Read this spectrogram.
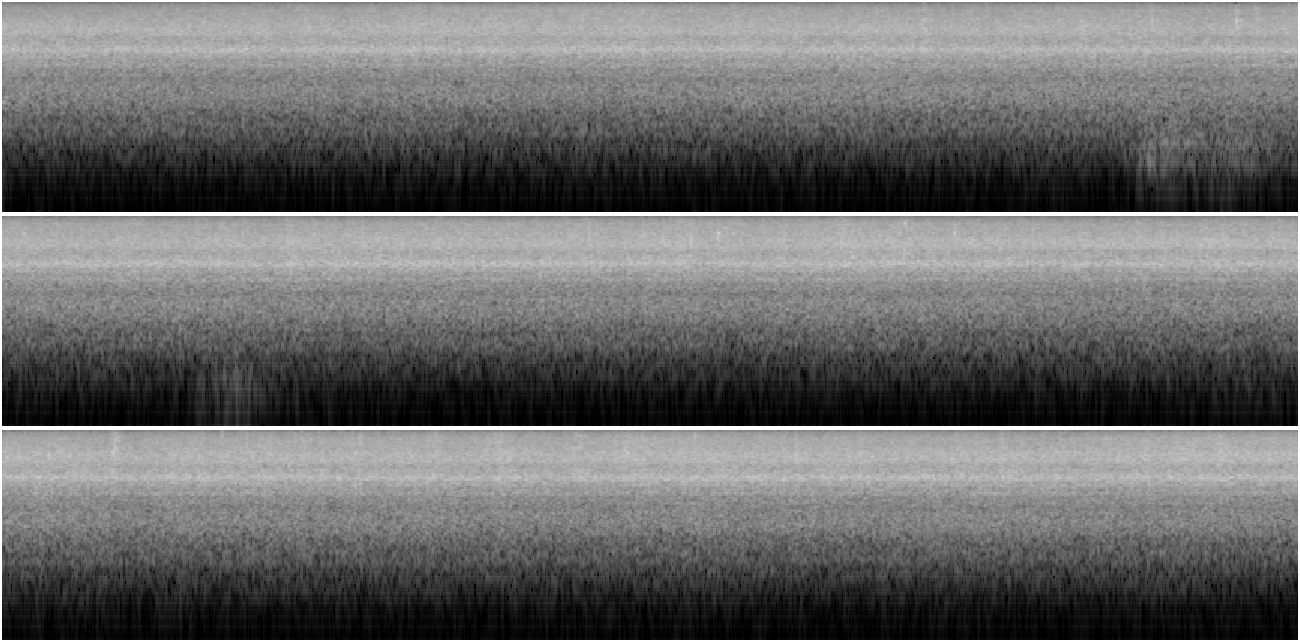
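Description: Heavy rain pours down hard.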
